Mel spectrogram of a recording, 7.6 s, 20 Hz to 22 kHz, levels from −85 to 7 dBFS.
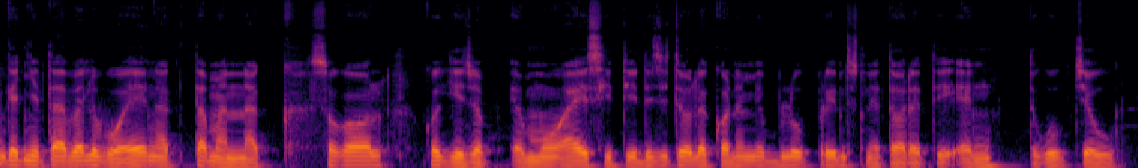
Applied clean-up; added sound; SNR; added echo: none; none; none; none.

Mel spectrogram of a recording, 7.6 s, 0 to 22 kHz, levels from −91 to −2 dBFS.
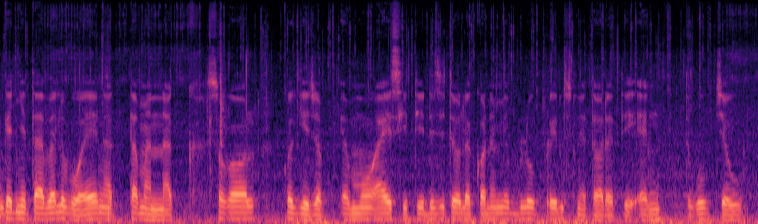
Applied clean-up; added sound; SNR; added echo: none; Bicycle; 12 dB; none.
